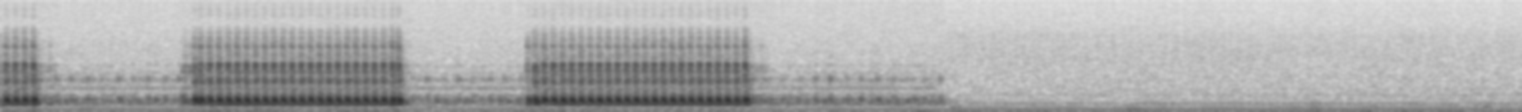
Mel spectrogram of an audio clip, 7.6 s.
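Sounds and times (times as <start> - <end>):
Apple Disk II drive calibrating: 0.0 - 4.9.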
